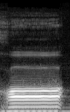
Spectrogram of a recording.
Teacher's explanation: خو خو کو ادا کرتے ہوئے منہ کو گول کرنا اور اس کو تھوڑا سا موٹا پڑھنا ہے۔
